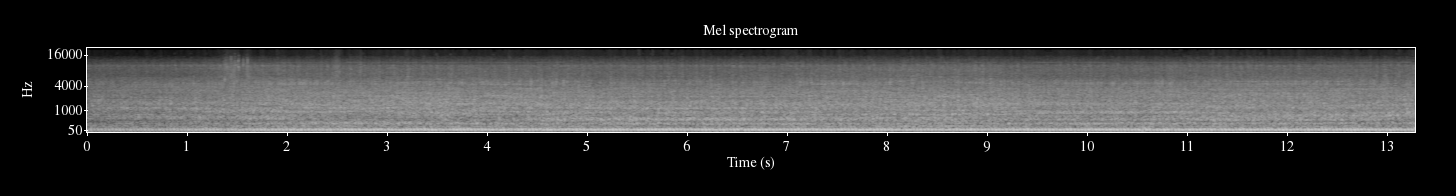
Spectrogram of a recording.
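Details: 2015 UAZ Patriot at idle, far from home: steady idle with a dull, fairly regular tapping underneath from the gearbox area, absent with clutch pressed, worse under electrical load; owner suspects a splined joint, cause unconfirmed.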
